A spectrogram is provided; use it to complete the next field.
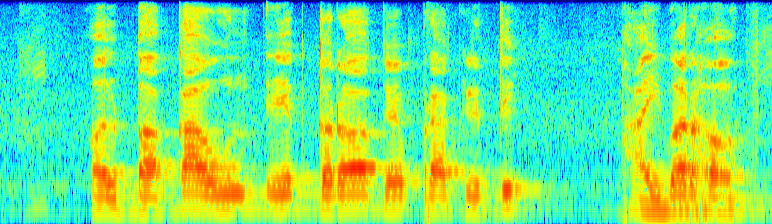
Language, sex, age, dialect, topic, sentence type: Bhojpuri, male, 18-24, Southern / Standard, agriculture, statement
